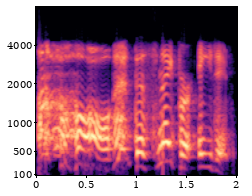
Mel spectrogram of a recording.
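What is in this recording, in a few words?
i killed sniper, professional female; vo; agents; Source Model Packs; Counter Strike Model Pack; CS2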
